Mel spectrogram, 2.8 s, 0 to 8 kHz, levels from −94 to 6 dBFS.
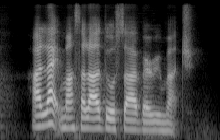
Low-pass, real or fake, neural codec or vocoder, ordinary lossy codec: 7.2 kHz; fake; codec, 16 kHz, about 1 kbps, DyCAST, with the encoder's durations; none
